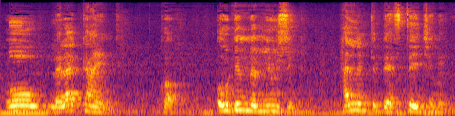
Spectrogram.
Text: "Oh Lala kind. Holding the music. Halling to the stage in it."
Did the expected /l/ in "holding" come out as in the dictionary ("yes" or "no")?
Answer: no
